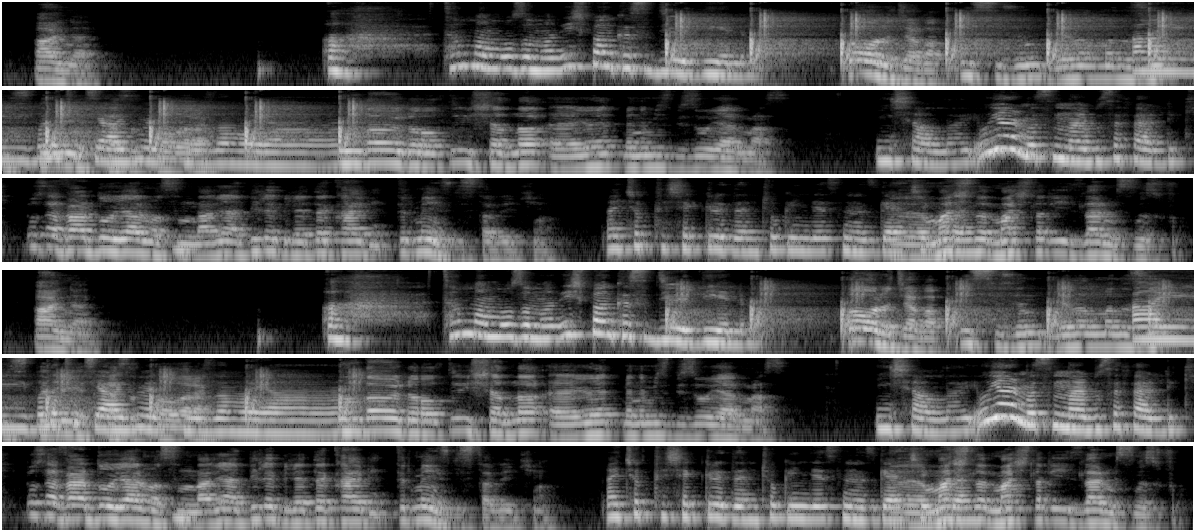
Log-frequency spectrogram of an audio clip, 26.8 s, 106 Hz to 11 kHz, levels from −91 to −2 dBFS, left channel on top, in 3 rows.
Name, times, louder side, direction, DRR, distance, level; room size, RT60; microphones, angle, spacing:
voice 1, 0.2-0.7 6.3-8.7 9.2-9.8 10.1-10.5 11.4-14.7 18.1-22.0 24.5-26.5, right 1 dB, 45° right, 1.4 m, -30 dB
voice 2, 2.4-5.7 8.5-9.4 9.6-11.6 15.5-17.8 19.2-19.3 22.4-25.2, right 3 dB, 75° right, 0.7 m, -27 dB
sound 1, 5.0-12.2, left 4 dB, 70° left, 2.1 m, -34 dB
10.0 x 5.5 x 2.3 m
head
